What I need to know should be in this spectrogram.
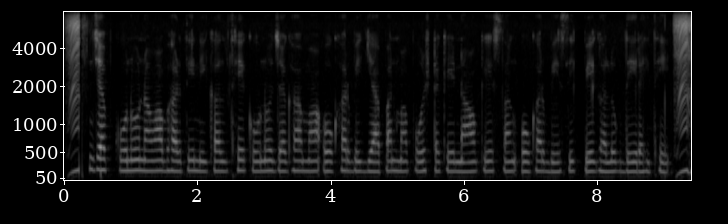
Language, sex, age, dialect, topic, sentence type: Chhattisgarhi, female, 36-40, Eastern, banking, statement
